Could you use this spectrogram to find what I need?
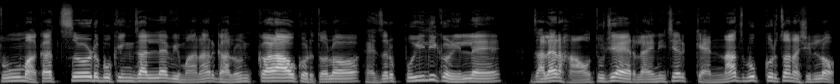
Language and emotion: Goan Konkani, disgusted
